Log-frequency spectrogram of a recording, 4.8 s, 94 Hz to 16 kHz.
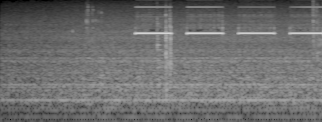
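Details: Epson XP420/XP320-series printer with a continuous ink supply system gives four evenly spaced high electronic beeps over a quiet room hum. It is rejecting an unrecognized cyan cartridge chip.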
